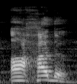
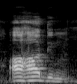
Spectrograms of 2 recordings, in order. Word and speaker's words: احد: یہاں پہ بھی اکثر حضرات ہا کی ادائیگی ٹھیک نہیں کرتے، یہ تلفظ بھی غلط پڑھتے ہیں. احادم، احادم، الف خالی کی آواز نکال دیں، یا حمزہ خالی کی آواز نکالتے ہیں.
